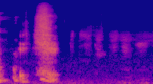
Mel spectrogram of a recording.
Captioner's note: laughing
